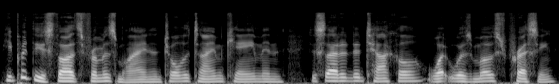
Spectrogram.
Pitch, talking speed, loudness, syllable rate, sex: 145 Hz, 205 wpm, -18 LUFS, 4.8 syllables/s, male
